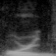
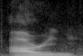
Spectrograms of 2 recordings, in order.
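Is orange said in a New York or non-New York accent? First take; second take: non-New York; New York. First: It is said without a New York accent. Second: It is said with a New York accent. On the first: "you don't say orange" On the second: "if you live in New York, you say orange"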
